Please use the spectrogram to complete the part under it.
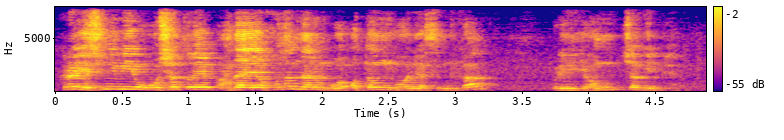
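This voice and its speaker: A man preaching a lively Sunday sermon from the pulpit. His voice sits high and rings through a big echoing church. He is picked up from a distance over a faint hiss. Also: fast. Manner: lively preaching, asks the congregation questions. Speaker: pastor. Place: church sanctuary. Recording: echoey hall from far off, faint hiss.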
